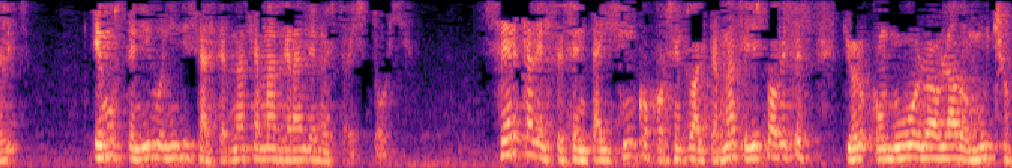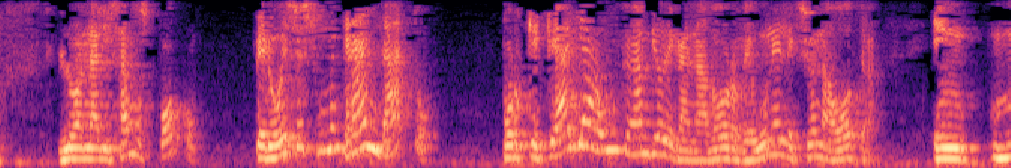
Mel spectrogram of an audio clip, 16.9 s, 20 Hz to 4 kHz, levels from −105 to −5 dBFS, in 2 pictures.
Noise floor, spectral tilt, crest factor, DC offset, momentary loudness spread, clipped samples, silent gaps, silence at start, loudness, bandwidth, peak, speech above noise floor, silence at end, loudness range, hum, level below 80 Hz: -53 dBFS; -11 dB/octave; 18 dB; under 0.1%; 12 LU; under 0.1%; none; 0 s; -20 LUFS; 4 kHz; -2 dBFS; 33 dB; 0 s; 4 LU; none; -48 dBFS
